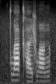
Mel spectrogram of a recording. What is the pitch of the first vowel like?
high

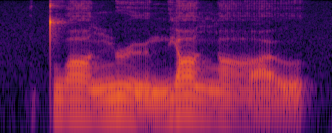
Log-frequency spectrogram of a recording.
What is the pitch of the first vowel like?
rising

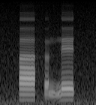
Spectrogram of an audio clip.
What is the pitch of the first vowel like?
high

